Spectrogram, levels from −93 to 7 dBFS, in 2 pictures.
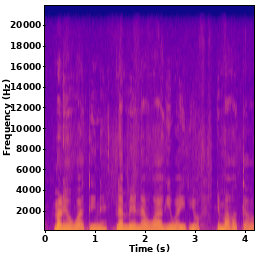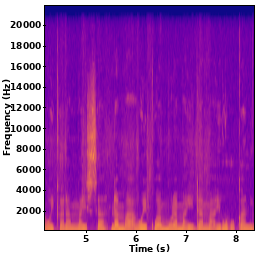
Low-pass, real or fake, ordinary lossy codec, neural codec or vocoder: none; real; none; none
